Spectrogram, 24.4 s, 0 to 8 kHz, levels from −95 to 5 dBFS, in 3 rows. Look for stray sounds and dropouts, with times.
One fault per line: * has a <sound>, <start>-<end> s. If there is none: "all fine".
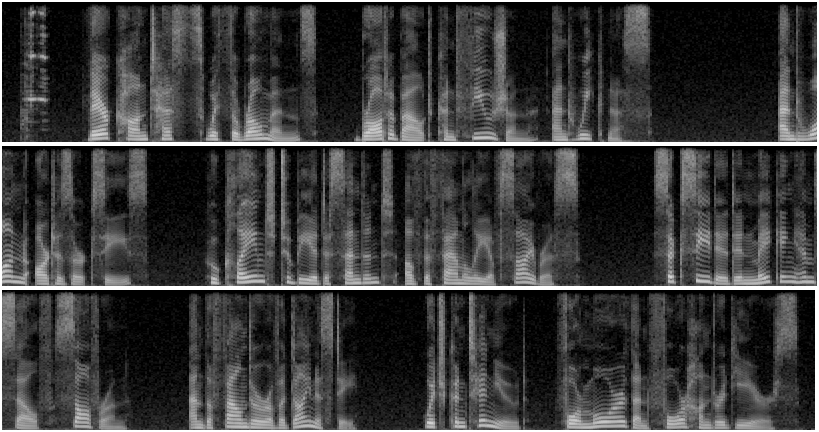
* has a squeak, 0.2-0.5 s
